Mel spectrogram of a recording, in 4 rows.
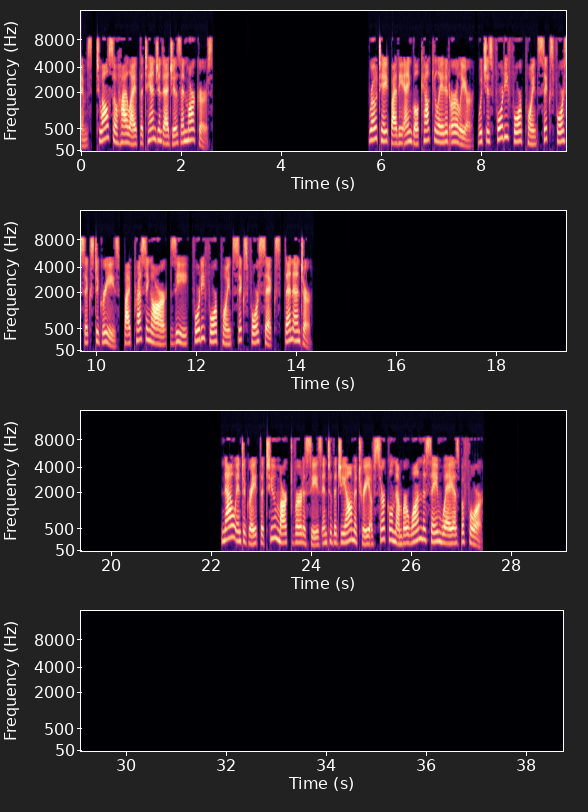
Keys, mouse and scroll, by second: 1.2 alt+shift+click, 1.7 alt+shift+click, 3.2-4.5 ctrl+KP_Add, 7.7 shift+middle click, 8.0 r, 14.1 r, 23.7-24.2 scroll up 1, 24.2 shift+middle click, 24.7-25.7 scroll up 9, 25.7 shift+middle click, 26.9 click, 28.1-29.1 shift+drag, 29.5 x, 32.1 click, 32.4 shift+click, 33.1 shift+click, 33.5 shift+click, 34.4 f, 35.0 click, 35.4 shift+click, 36.2 f, 36.5-37.5 scroll down 9, 37.5 shift+middle click, 37.9-38.4 scroll up 1, 38.4 shift+middle click.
